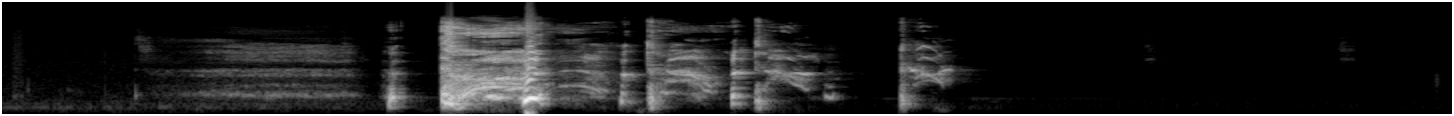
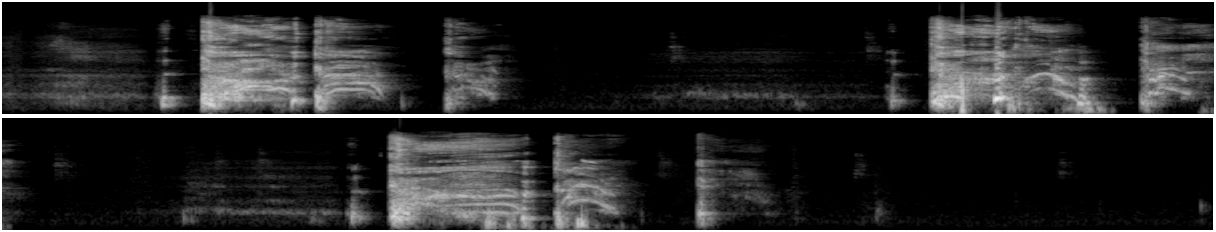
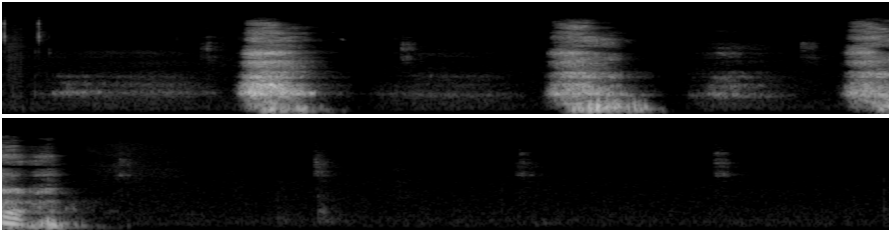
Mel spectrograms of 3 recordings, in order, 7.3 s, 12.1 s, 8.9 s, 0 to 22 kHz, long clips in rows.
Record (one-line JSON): {"cough_length": "7.3 s", "cough_amplitude": 32768, "cough_signal_mean_std_ratio": 0.22, "three_cough_length": "12.1 s", "three_cough_amplitude": 32768, "three_cough_signal_mean_std_ratio": 0.32, "exhalation_length": "8.9 s", "exhalation_amplitude": 10470, "exhalation_signal_mean_std_ratio": 0.29, "survey_phase": "alpha (2021-03-01 to 2021-08-12)", "age": "45-64", "gender": "Female", "wearing_mask": "No", "symptom_cough_any": true, "symptom_shortness_of_breath": true, "symptom_fatigue": true, "symptom_fever_high_temperature": true, "symptom_headache": true, "symptom_change_to_sense_of_smell_or_taste": true, "symptom_loss_of_taste": true, "symptom_onset": "3 days", "smoker_status": "Ex-smoker", "respiratory_condition_asthma": false, "respiratory_condition_other": false, "recruitment_source": "Test and Trace", "submission_delay": "2 days", "covid_test_result": "Positive", "covid_test_method": "RT-qPCR", "covid_ct_value": 19.7, "covid_ct_gene": "N gene"}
